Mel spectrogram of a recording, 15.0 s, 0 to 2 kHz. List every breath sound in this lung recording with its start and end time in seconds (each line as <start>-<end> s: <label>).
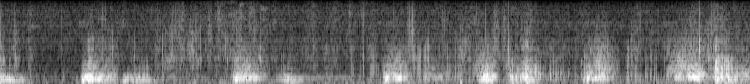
1.54-2.38 s: inhalation
1.54-2.38 s: crackles
2.40-3.24 s: exhalation
2.40-3.24 s: crackles
4.56-5.40 s: inhalation
4.56-5.40 s: crackles
5.42-7.06 s: exhalation
5.42-7.06 s: rhonchi
7.60-8.36 s: inhalation
7.60-8.36 s: rhonchi
9.42-10.04 s: inhalation
9.42-10.04 s: rhonchi
10.14-11.40 s: exhalation
10.14-11.40 s: wheeze
11.62-12.40 s: inhalation
11.62-12.40 s: rhonchi
13.30-14.28 s: inhalation
13.30-14.28 s: crackles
